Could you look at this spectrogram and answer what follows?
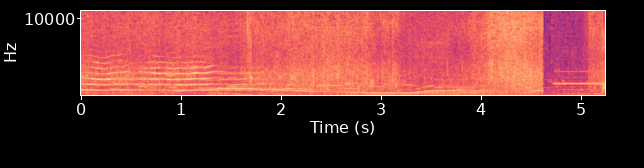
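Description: A beluga whale calls with a long, sliding whistle that glides down and then rises again, with overtones, loud and continuous over a watery background.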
